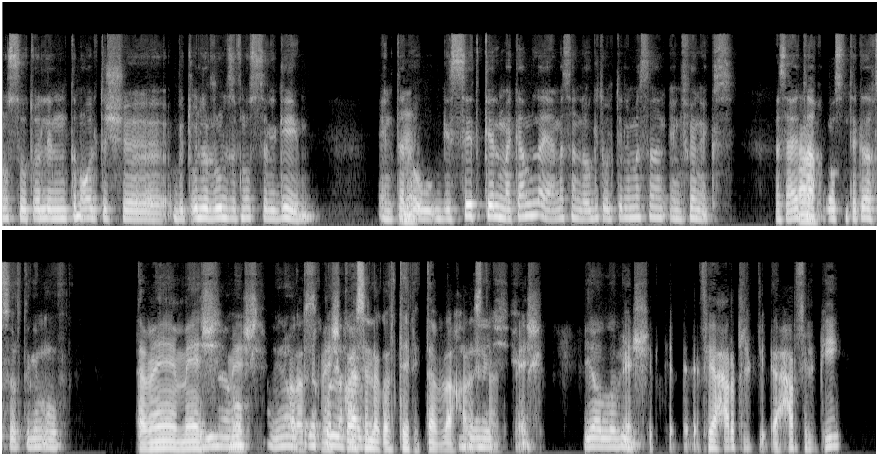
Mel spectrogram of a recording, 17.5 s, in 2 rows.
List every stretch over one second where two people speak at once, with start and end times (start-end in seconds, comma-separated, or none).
10.7-12.6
